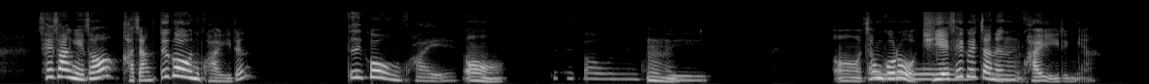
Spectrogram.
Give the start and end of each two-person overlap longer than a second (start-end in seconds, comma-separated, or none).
8.7-10.1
